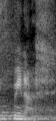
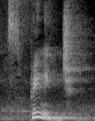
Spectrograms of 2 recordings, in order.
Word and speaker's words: spinach: পালং শাক এটাকে আমরা কি বলি এটাকে বলি স্পিনাশ কিন্তু এটাকে আসলে এটার উচ্চারণ হচ্ছে স্পিনিচ বর্গীয় জল স্পিনিচ এটা আরেকটা উচ্চারণ আছে এটাও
